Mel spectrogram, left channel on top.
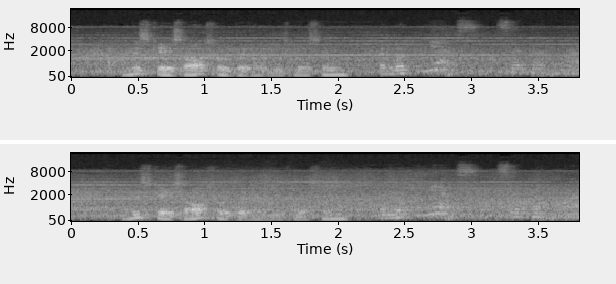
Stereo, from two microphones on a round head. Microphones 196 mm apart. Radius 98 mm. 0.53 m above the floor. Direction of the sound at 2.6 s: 5° left (ahead or behind).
